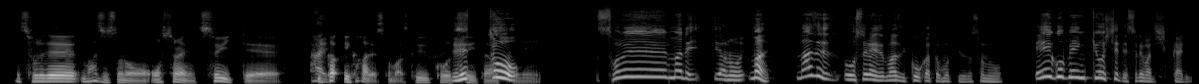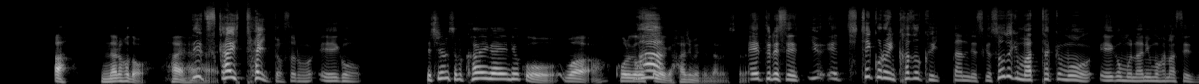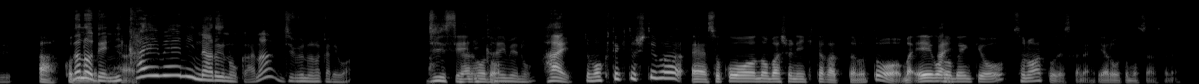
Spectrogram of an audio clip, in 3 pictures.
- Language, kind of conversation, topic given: Japanese, podcast, 好奇心に導かれて訪れた場所について、どんな体験をしましたか？
- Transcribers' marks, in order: none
